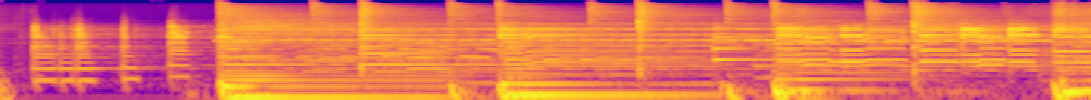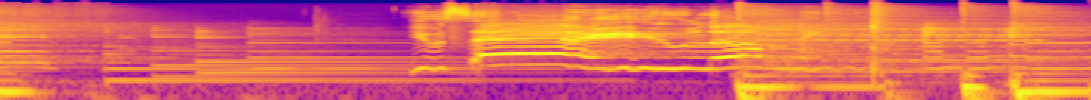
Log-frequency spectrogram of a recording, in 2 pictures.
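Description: A slow soul ballad, the singer's own composition, opens with warm sustained chords and a deep bass, then a bending, wavering lead line rises briefly before the full band settles back in. Loud, with no talking.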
